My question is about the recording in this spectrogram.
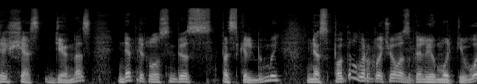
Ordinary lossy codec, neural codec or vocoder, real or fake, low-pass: MP3, 96 kbps; codec, 44.1 kHz, 3.4 kbps, Pupu-Codec; fake; 14.4 kHz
